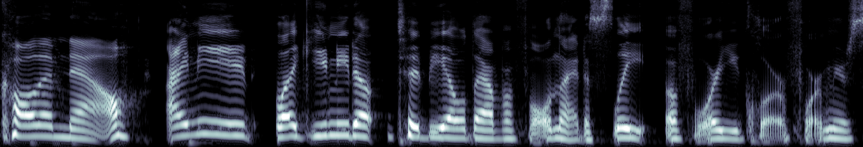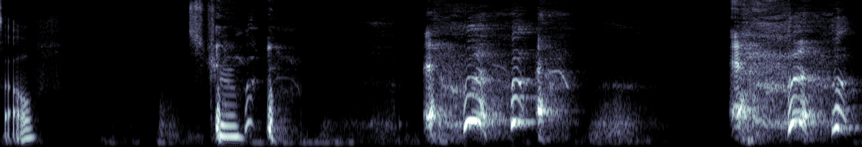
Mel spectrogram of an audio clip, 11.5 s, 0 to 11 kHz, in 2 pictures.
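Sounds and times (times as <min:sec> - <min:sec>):
speech: 0:00.1 - 0:06.2, 0:06.8 - 0:07.8, 0:08.6 - 0:09.0
harsh coughing: 0:07.0 - 0:11.4.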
